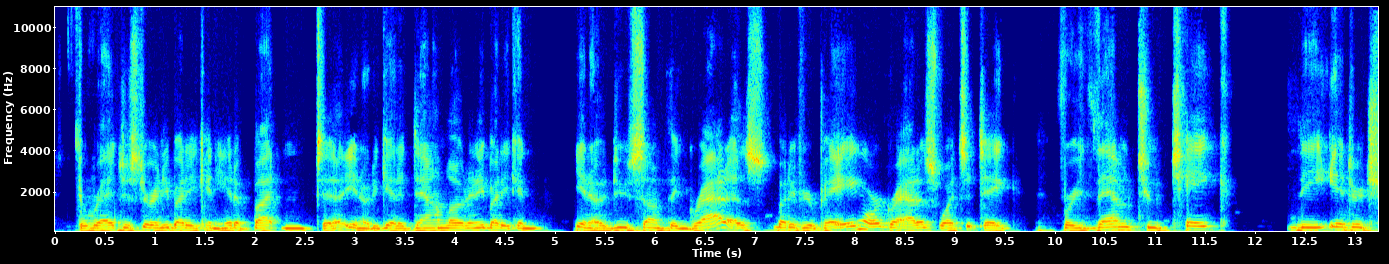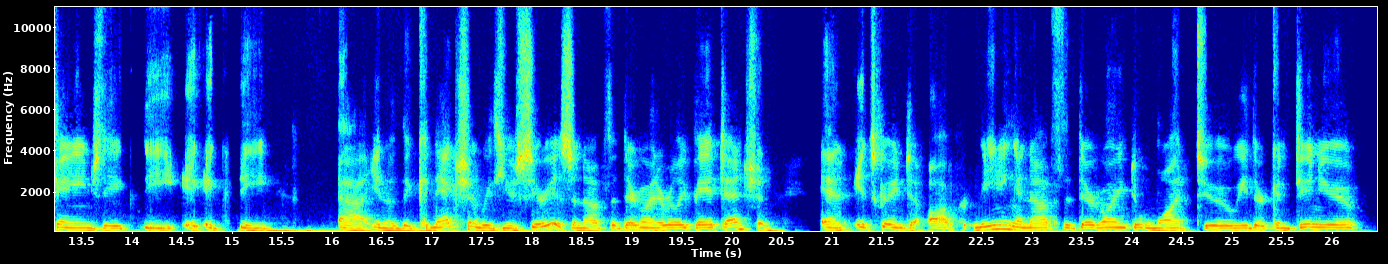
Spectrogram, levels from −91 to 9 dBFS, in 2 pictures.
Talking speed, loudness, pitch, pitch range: 165 wpm, -19 LUFS, 125 Hz, 120-135 Hz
